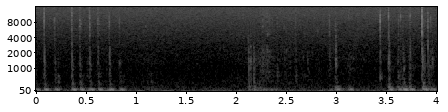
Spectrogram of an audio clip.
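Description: Typing on a computer keyboard in quick bursts of keystrokes: a fast run in the first second, then a few scattered keys and another run near the end.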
